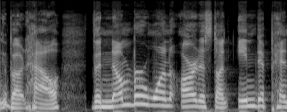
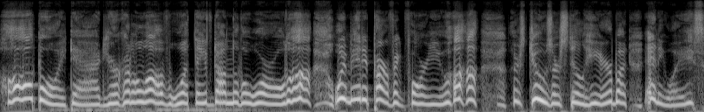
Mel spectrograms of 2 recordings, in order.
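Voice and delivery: high squeaky cartoon mouse, proud; Mickey Mouse voice; 8 semitones higher than usual. Mickey Mouse showing frozen Walt the world, squeaky.

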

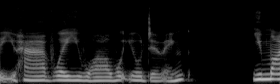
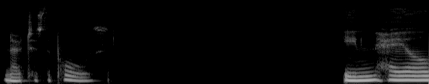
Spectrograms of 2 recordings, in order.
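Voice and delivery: guided meditation. Acted. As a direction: talk them through each breath gently.

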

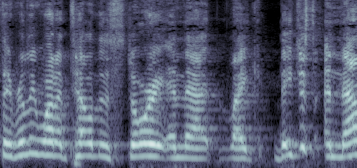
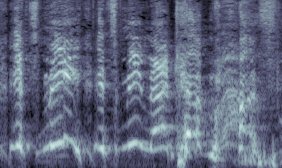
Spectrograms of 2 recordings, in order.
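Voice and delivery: imitating it, much higher and slower, ecstatic; exuberant mock cry; 11 semitones higher, 4 dB louder, slower than usual. Retelling Madcap Moss's big reveal, exuberant higher mock shout. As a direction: proclaim yourself like a hammed-up hero. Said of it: "just commits and exuberantly".

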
